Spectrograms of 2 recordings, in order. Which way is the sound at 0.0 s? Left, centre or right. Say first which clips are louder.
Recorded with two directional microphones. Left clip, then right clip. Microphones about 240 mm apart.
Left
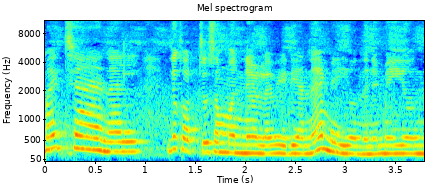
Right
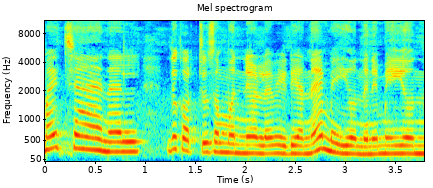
Right 9 dB; right.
